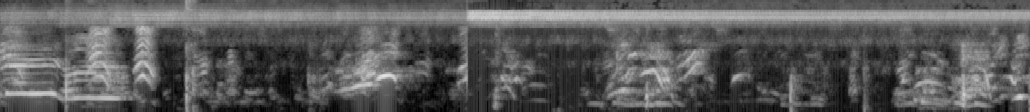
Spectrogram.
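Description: Children shout and call out across an outdoor field.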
